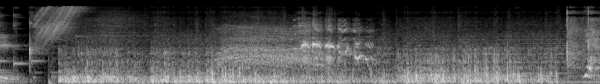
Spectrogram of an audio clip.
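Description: Edited-in sound effects over music: a quick rising whoosh about half a second in, then a dense, steady rushing noise that stops shortly before the end.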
